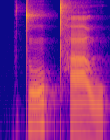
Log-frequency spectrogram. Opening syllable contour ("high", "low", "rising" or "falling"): rising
